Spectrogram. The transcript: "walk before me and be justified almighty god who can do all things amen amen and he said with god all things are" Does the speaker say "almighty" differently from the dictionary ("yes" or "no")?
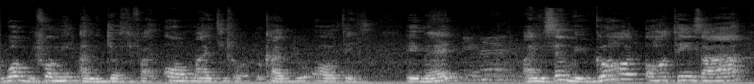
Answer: no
